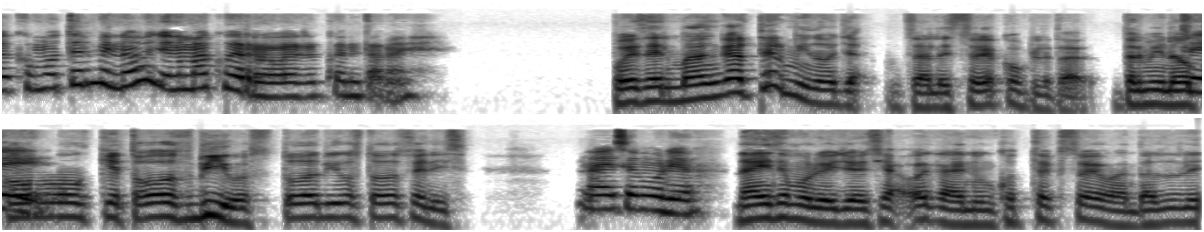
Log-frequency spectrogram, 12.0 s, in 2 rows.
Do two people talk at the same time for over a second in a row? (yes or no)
no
